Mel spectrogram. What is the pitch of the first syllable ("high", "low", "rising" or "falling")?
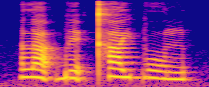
low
